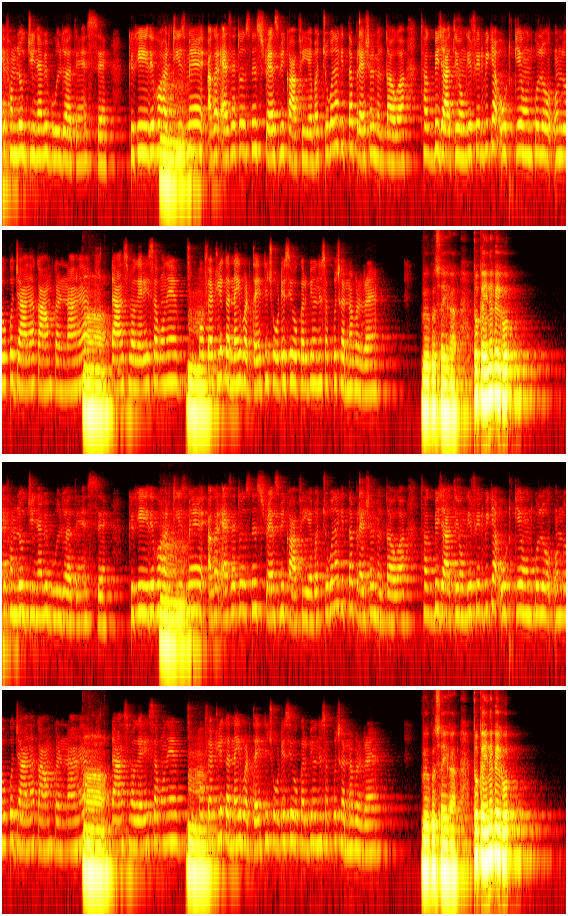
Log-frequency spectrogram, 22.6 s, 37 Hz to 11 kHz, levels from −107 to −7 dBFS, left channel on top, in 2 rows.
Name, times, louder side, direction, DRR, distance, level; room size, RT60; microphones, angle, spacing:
voice 1, 0.0-2.1 2.5-14.9 15.2-18.8, left 3 dB, 35° left, 10 dB, 0.7 m, -34 dB
voice 2, 3.2-3.8 12.9-13.4 15.0-15.4 19.7-21.4, right 1 dB, 15° right, 10 dB, 0.4 m, -17 dB
12.5 x 8.1 x 4.7 m, 1.2 s
head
